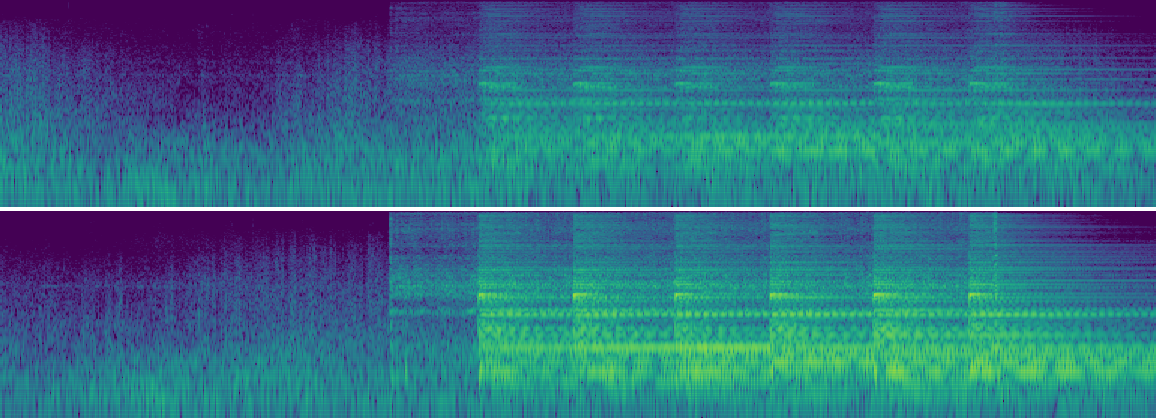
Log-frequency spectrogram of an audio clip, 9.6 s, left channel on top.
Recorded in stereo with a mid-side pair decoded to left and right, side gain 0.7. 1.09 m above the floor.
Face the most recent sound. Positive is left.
turn(degrees=-60)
